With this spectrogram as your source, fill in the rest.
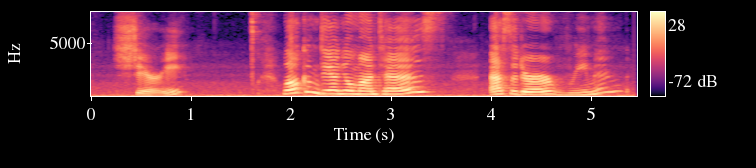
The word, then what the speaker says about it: Cheri: It's Cheri. So in order to pronounce that sh sound, it's like you're telling someone to be quiet. Cheri.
